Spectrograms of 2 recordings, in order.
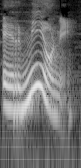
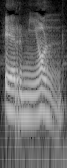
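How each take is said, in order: First: The name is said in full, ending in 'ne'. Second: The name is shortened and ends in 'on'. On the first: This matches the original Greek name. The speaker calls it right. "la pronunciación correcta debería ser Hermione" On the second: This is how people in Spain usually say it. The speaker calls it wrong. "en España decimos Hermión"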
